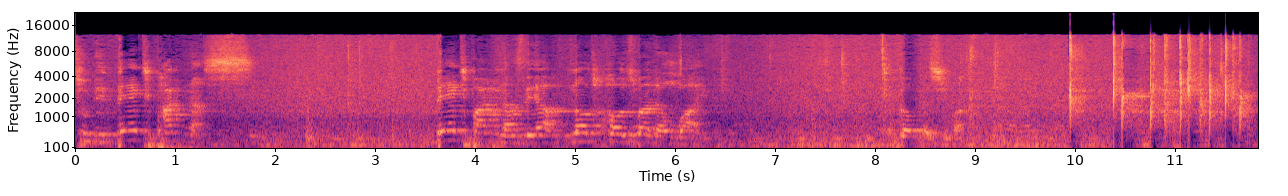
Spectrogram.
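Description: A woman speaks with animation into a microphone, heard through loudspeakers in an echoing hall.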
